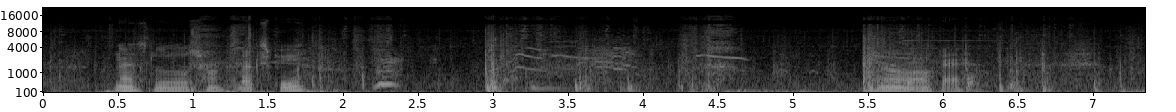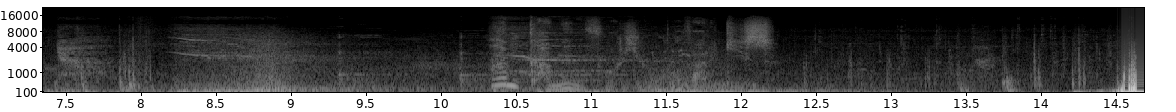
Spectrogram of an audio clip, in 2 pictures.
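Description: Footsteps thud quickly across wooden planks.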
